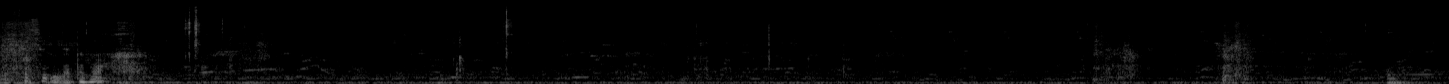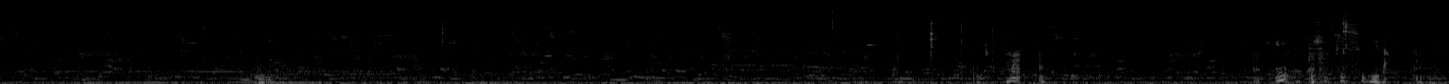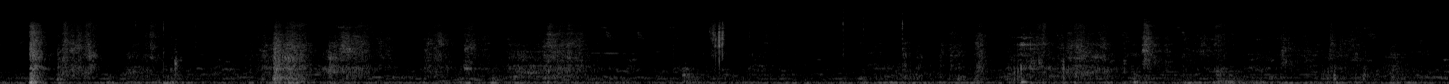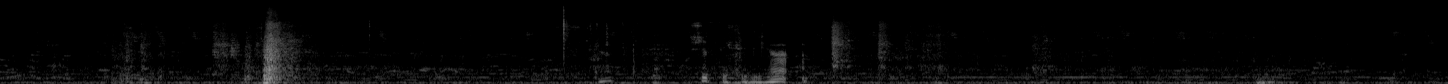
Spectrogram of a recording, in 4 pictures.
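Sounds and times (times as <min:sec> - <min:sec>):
faint voice: 0:00.0 - 0:57.9
craft knife cutting paper: 0:51.8 - 0:57.9.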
